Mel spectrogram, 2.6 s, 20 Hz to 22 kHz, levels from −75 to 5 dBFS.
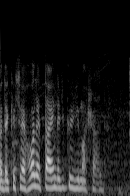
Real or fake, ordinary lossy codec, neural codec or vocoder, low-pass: real; none; none; 7.2 kHz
